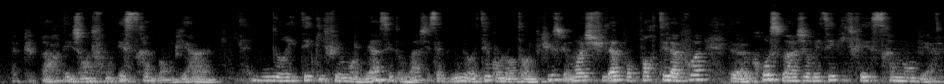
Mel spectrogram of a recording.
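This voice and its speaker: A woman's very fast speech with very wide pitch swings and audible room echo. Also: fairly low pitch for a woman. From France. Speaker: network founder and author. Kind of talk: interview. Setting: radio studio. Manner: halting, with many repetitions and hesitations.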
